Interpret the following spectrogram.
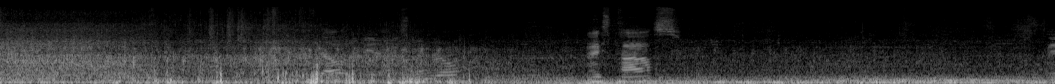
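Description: Pickup plow truck's engine running steadily while driving, with a few sharp clicks and knocks about two to three seconds in.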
